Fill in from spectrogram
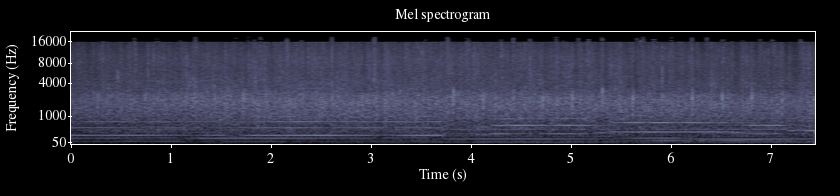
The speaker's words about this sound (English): Thunderous applause and another successful night here at the Playhouse. Our thanks to Mr. Pete Lutz and the Narada Radio Company players for their performance of this classic Escape episode.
